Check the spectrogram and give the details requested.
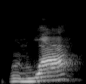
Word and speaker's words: brunoise: Badnay, julienne, small dice, brunoise is how you pronounce that.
